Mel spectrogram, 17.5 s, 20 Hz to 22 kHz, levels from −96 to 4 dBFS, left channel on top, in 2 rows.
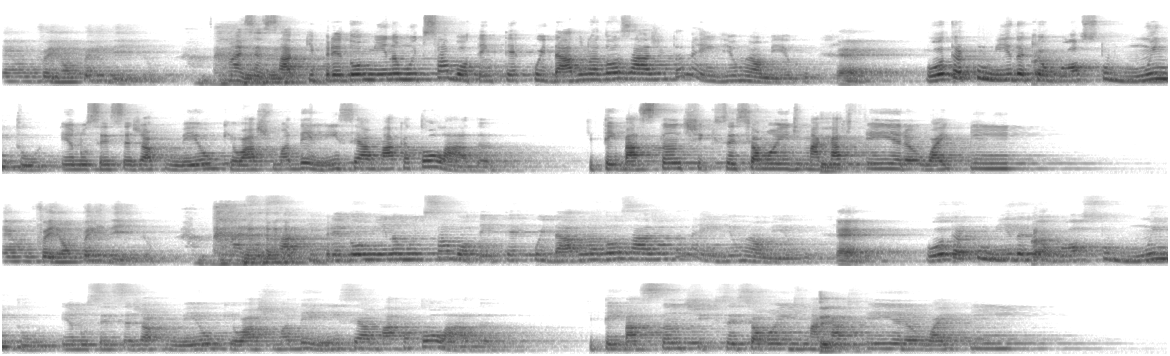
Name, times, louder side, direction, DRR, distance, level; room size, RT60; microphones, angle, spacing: voice 1, 0.0-2.2 6.3-6.5 7.7-7.9 14.9-15.1, right 2 dB, 65° right, 6 dB, 0.6 m, -34 dB
voice 2, 1.7-6.0 6.9-12.5 13.3-16.3, left 4 dB, 60° left, 9 dB, 0.4 m, -30 dB
8.3 x 5.0 x 3.1 m, 1.3 s
head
